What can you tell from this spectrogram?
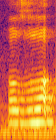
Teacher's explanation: Suaranya ini berat dan bergesekan. Nah, dia juga memiliki sifat yang majhur. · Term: huruf g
